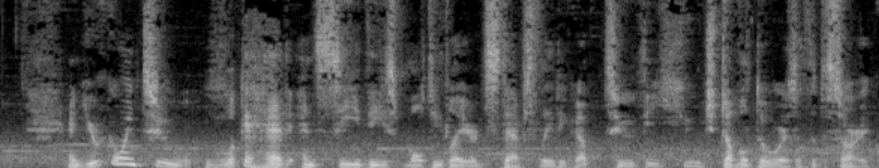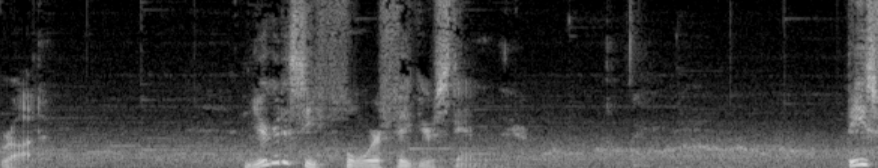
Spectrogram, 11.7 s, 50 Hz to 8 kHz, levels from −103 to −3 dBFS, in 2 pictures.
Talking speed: 170 wpm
